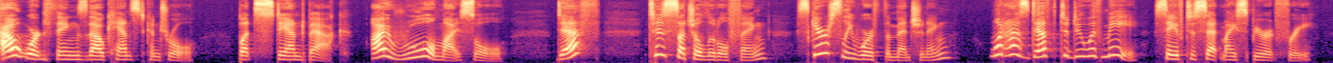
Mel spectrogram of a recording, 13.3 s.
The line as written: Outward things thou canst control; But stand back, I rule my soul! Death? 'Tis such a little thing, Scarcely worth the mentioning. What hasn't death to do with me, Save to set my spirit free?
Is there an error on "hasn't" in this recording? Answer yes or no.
yes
